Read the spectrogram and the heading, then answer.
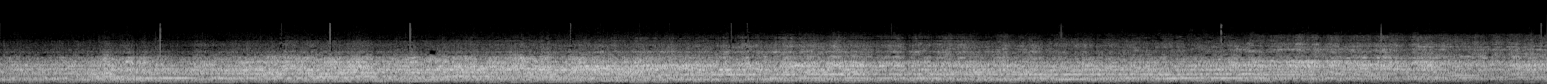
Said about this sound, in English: We're at 5,000 feet. That's high enough. I'll throttle back and level out.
